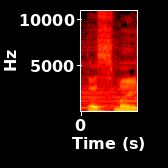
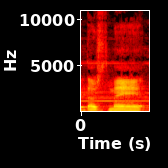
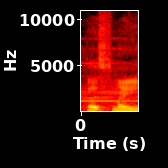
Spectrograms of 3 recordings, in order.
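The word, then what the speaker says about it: तस्मै: Remember, many people in the West they say Tasmai eh. It's not but I. Tasmai Shri Tasmai Shri Gurave Namaha.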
